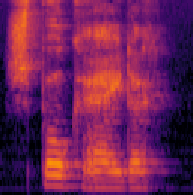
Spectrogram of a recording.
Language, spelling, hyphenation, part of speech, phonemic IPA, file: Dutch, spookrijder, spook‧rij‧der, noun, /ˈspoːkˌrɛi̯dər/, Nl-spookrijder.ogg
- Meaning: wrong-way driver, ghost driver; a person who drives on the wrong side of the road, into oncoming traffic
